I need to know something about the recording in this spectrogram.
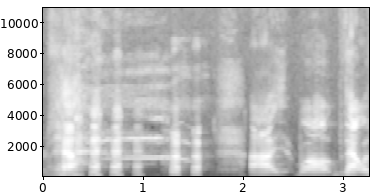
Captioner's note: laughs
